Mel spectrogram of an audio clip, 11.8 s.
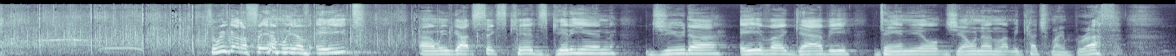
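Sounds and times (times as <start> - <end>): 
audience applause: 0.0 - 4.9
speech: 2.1 - 11.5.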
